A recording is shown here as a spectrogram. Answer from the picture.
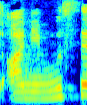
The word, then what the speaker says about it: آنیموس: آنیموس تلفظ درستش آنیموس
